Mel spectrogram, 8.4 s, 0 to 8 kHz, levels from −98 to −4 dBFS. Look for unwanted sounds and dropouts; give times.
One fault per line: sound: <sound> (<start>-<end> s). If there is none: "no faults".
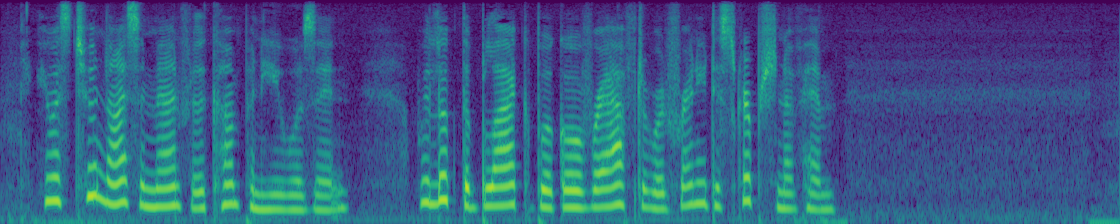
no faults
